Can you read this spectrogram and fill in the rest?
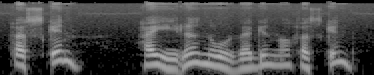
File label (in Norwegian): "føskin", Numedalsmål; Planteriket; Heile noLveggen va føskin.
